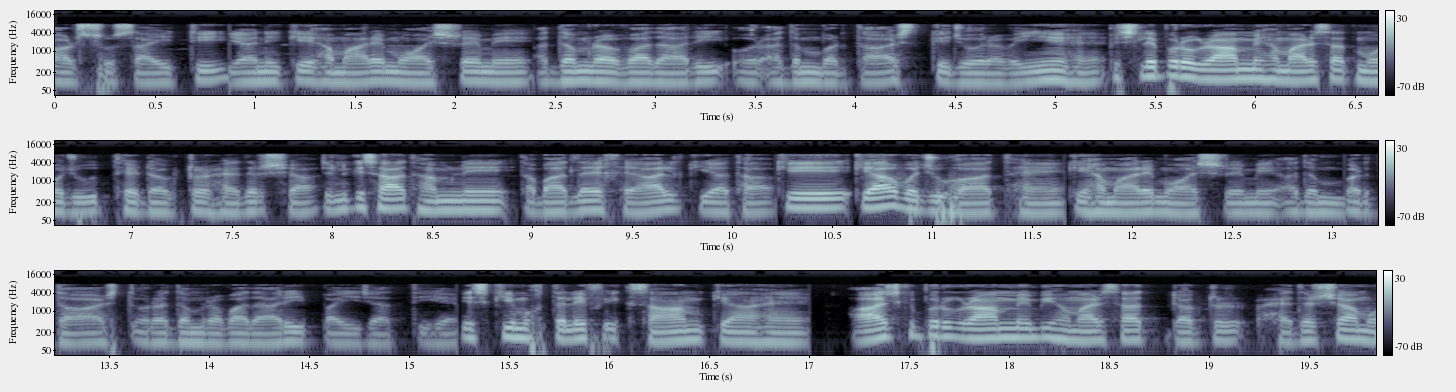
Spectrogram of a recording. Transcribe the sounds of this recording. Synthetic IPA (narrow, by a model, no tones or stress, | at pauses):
ɔːɾsoːsaːɪʈijaːnikeɦɐmaːɾemʊaːʃɾemẽɐd̪əmɾɐʋaːd̪aːɾiʔɔːɾɐd̪əmbɐɾd̪aːʃt̪̚ked͡ʒoːɾɐʋəjẽɦɛ̃ːpɪt͡ʃʰlepɾoːɡɾaːmːẽɦɐmaːɾesaːt̪ʰmɔːd͡ʒuːd̪̚t̪ʰeɖɔːk̚ʈəɾɦɛːd̪əɾʃaːd͡ʒɪnkesaːt̪ʰɦɐmnet̪ɐbaːd̪laexɐjaːlkijat̪ʰakekjaːʋɐd͡ʒuːɦaːt̪ɦɛ̃keɦɐmaːɾemʊaːʃɾemẽɐd̪əmbɐɾd̪aːʃt̪ɔːɾɐd̪əmɾɐʋaːd̪aːɾipaːid͡ʒaːt̪iɦɛːɪskimʊxt̪əlɪfɪksaːmkjaɦɛ̃ | aːd͡ʒkepɾoːɡɾaːmːẽbʱiɦɐmaːɾesaːt̪̚ʰɖɔːk̚ʈəɾhɛːd̪əɾʃaː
